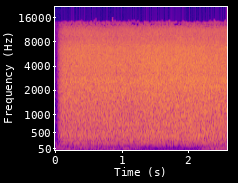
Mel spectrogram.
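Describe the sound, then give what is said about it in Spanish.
A steady, dense, fairly loud roar of rushing water: the waters of the Butrón estuary turning the Errotabarri watermill, a 17th-century mill in Gamizfica where corn flour is produced. The sound is broad and unbroken, with no voices over it. “Las aguas de la ría de Butrón mueven el molino Errotabarri en Gamizfica, un molino del siglo XVII”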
